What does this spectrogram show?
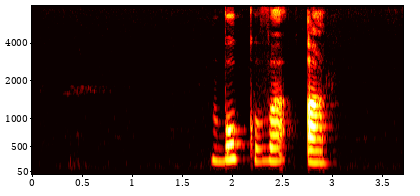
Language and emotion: Russian, neutral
